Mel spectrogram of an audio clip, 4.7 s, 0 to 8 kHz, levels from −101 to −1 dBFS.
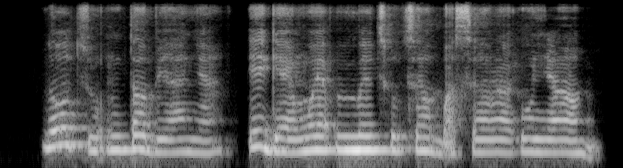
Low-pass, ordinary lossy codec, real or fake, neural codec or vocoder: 7.2 kHz; Opus, 64 kbps; fake; codec, 16 kHz, 16 kbps, FreqCodec, smaller model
